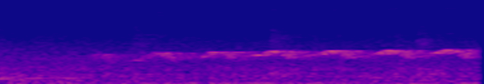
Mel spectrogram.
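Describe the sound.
A koel cuckoo calls during hot weather: a faint, sustained, whistle-like note that wavers slightly and dips now and then, running steadily over a low background rumble without other voices.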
